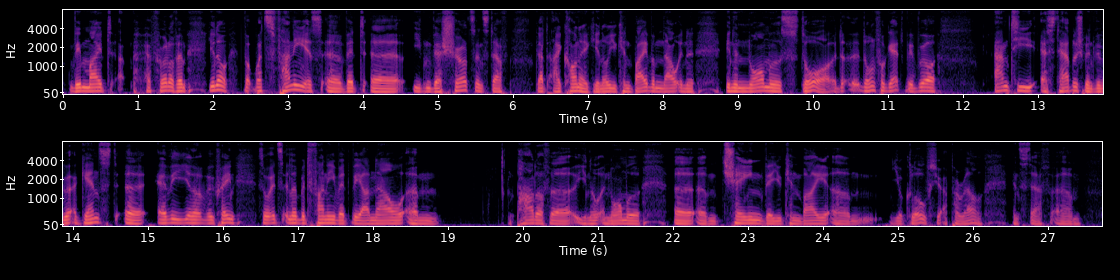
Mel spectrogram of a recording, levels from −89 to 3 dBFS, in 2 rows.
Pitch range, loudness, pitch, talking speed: 100-125 Hz, -33 LUFS, 110 Hz, 175 wpm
